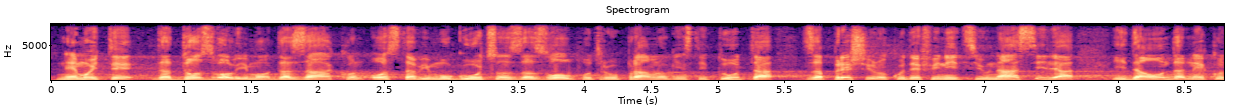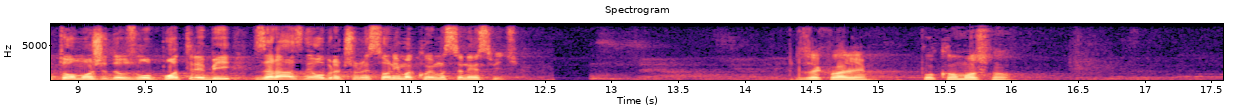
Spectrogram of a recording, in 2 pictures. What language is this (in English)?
Serbian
